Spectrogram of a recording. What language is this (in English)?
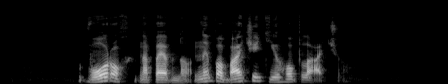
Ukrainian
